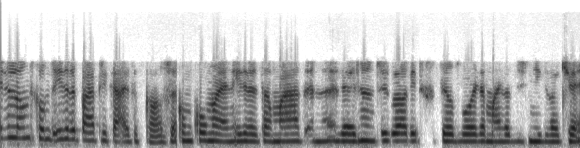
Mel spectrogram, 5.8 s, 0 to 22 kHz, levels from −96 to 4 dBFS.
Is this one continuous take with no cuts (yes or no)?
no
